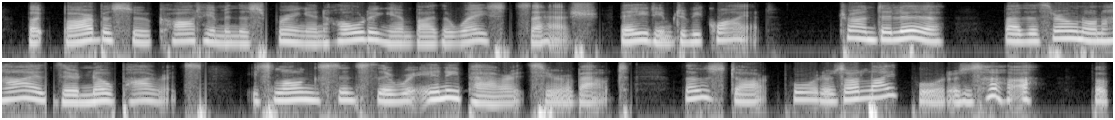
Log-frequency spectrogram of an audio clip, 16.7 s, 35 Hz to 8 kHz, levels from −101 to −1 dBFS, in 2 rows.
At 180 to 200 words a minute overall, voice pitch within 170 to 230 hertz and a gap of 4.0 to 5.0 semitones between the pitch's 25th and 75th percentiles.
No: average, 160 wpm; high, 190 Hz; average, 4.7 semitones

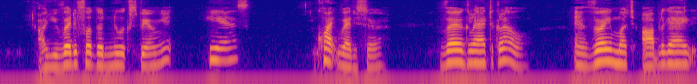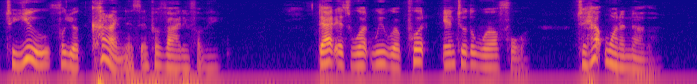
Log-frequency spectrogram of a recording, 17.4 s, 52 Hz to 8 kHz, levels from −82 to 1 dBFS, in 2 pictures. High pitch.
No: medium, 165 Hz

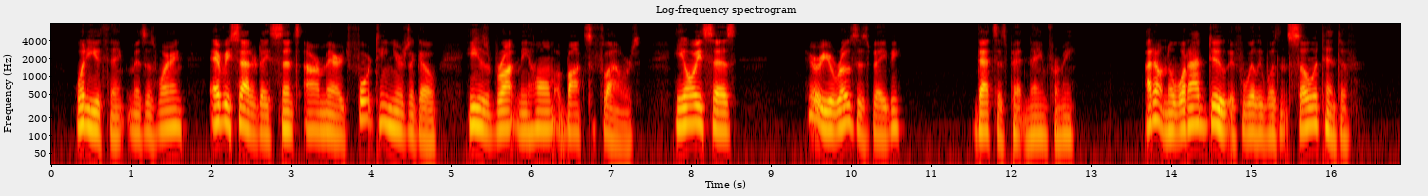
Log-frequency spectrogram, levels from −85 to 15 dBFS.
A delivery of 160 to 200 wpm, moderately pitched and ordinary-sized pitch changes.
No: average, 165 wpm; low, 120 Hz; average, 4.6 semitones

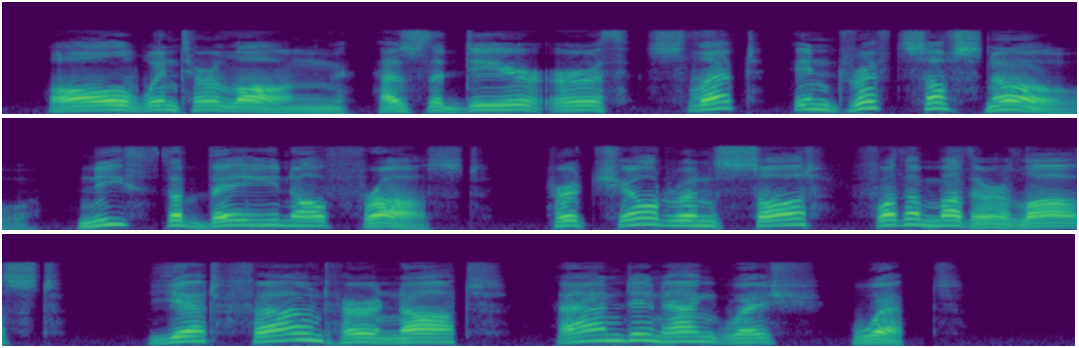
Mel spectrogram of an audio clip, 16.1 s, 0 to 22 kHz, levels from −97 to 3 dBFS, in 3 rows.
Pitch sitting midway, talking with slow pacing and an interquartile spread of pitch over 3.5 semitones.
Yes: medium, 160 Hz; slow, 120 wpm; average, 4.7 semitones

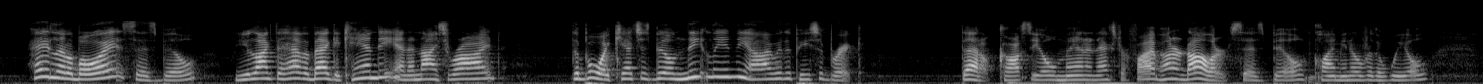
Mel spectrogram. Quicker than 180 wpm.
Yes: average, 195 wpm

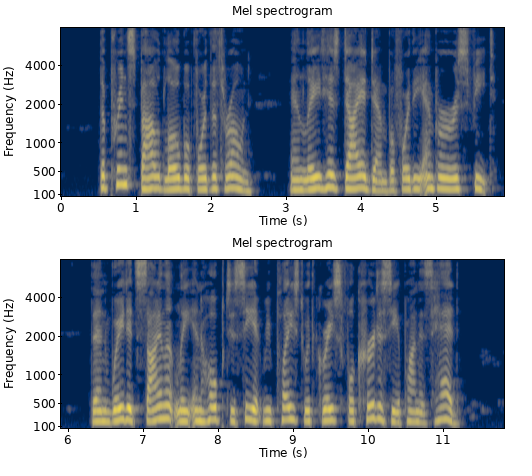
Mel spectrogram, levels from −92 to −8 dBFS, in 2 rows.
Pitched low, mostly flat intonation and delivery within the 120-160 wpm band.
No: high, 190 Hz; narrow, 1.8 semitones; average, 150 wpm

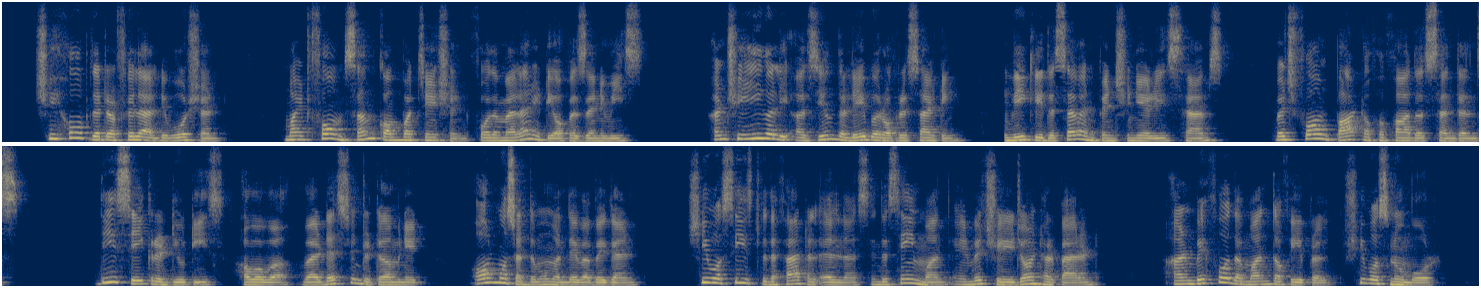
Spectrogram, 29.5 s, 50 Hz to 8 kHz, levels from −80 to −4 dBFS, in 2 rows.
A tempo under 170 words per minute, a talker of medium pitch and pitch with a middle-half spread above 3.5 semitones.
Yes: average, 160 wpm; medium, 155 Hz; wide, 5.4 semitones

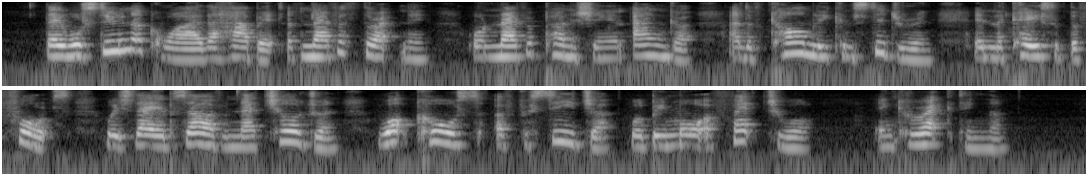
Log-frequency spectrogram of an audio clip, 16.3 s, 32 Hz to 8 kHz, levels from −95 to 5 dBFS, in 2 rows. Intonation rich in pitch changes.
No: average, 3.5 semitones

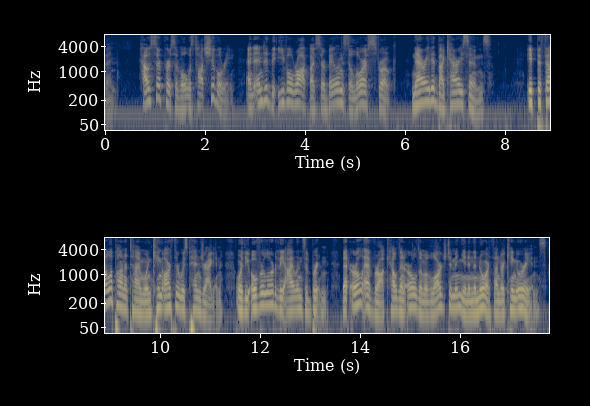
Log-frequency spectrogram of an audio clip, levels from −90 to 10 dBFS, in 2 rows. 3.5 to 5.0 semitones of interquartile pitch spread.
No: wide, 5.4 semitones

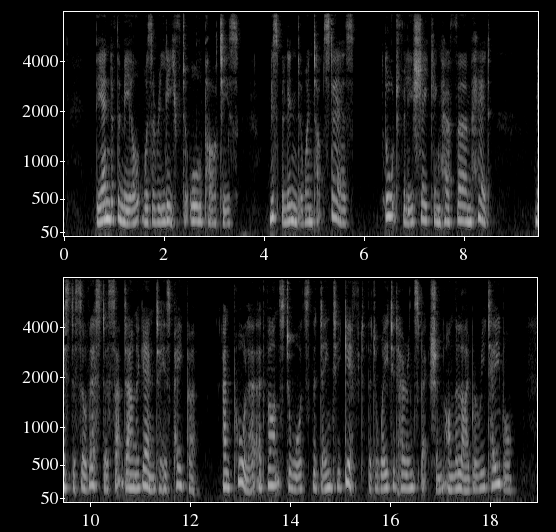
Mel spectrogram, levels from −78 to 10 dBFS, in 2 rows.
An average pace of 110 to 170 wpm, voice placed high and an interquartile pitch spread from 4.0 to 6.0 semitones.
No: average, 140 wpm; high, 195 Hz; average, 2.7 semitones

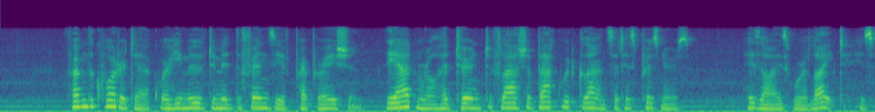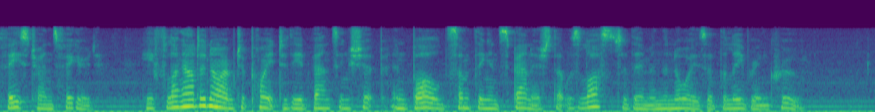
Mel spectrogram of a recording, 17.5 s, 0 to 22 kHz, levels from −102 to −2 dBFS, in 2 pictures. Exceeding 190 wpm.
Yes: average, 200 wpm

